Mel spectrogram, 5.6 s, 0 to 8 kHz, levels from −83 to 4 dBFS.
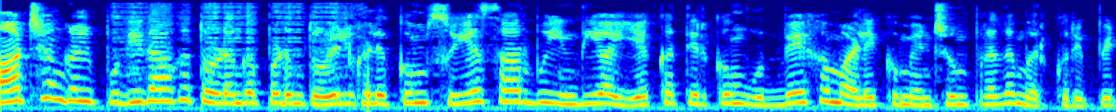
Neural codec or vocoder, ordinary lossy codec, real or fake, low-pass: vocoder, 44.1 kHz, 128 mel bands every 512 samples, BigVGAN v2; none; fake; 7.2 kHz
